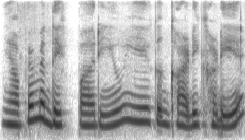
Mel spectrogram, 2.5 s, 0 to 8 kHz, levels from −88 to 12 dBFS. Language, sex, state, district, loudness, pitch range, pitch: Hindi, female, Haryana, Jhajjar, -16 LUFS, 220-265 Hz, 230 Hz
